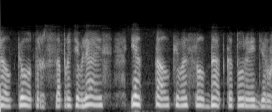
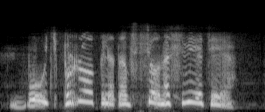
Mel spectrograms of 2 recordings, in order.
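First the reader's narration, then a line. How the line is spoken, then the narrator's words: Screaming through choking sobs. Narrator (Russian): кричал Петр, задыхаясь от глубоких и страшных всхлипываний, которые не мог в себе подавить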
